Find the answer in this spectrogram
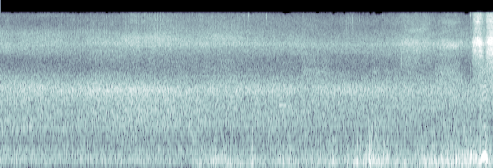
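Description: Steady rushing outdoor noise of wind and distant street traffic, with a low rumble growing somewhat fuller in the middle of the stretch.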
